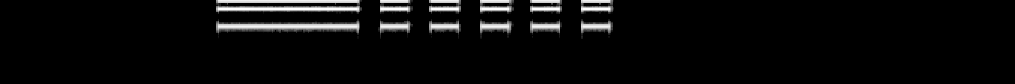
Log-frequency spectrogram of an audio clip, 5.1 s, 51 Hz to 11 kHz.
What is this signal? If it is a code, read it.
Beep code, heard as beeps from a small speaker, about 2000 Hz. 1 long, 5 short.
